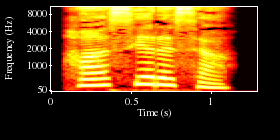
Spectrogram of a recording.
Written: ಹಾಸ್ಯರಸ

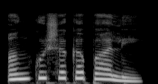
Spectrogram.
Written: ಅಂಕುಶಕಪಾಲಿ

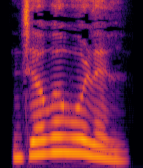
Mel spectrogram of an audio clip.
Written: ಜವವೊಳಲ್

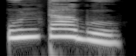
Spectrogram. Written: ಉಂಡುಕ

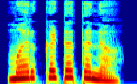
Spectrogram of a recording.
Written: ಮರ್ಕಟತನ

